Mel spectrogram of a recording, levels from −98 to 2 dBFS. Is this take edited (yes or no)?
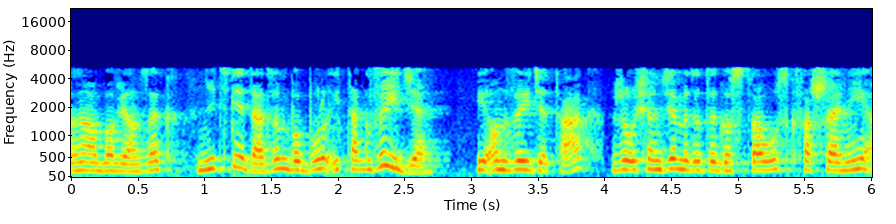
yes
